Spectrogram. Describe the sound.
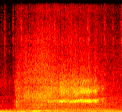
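A car pulls away with its tires skidding: a loud, sustained squeal starts abruptly, holds steady and fades near the end over a low engine drone.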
